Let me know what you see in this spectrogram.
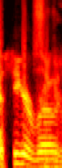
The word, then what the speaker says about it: Sigur Rós: And is it Sigur Rós? Did I pronounce that correctly? – Yeah, Sigur Rós.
